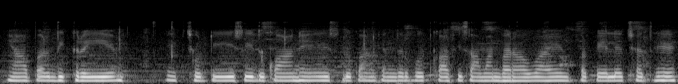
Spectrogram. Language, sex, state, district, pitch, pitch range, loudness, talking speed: Hindi, female, Himachal Pradesh, Shimla, 180 Hz, 175-180 Hz, -16 LUFS, 210 wpm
